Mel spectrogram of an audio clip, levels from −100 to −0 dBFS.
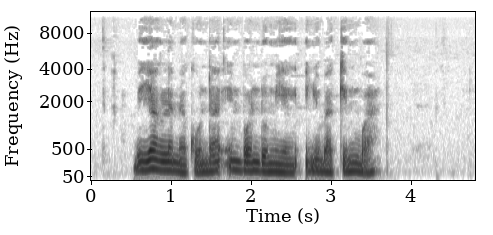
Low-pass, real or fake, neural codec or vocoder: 10.8 kHz; real; none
